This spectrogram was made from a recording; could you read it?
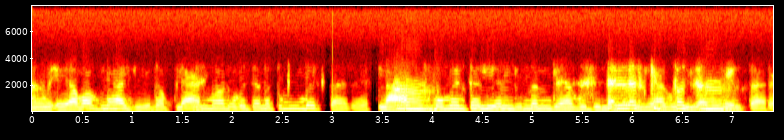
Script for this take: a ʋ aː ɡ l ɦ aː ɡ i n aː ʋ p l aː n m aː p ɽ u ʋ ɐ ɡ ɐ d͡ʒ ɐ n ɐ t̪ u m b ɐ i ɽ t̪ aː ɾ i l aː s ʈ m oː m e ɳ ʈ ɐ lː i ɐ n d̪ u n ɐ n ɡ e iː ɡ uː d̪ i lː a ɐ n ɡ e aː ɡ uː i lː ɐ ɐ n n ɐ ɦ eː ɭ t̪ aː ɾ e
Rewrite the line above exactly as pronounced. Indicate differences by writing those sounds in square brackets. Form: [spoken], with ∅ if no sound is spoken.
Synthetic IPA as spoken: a ʋ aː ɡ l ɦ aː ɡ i n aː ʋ p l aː n m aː [∅] ɽ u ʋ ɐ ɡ ɐ d͡ʒ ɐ n ɐ t̪ u m b ɐ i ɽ t̪ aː ɾ [e] l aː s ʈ m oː m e ɳ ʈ ɐ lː i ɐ n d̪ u n ɐ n ɡ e [aː] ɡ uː d̪ i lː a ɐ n ɡ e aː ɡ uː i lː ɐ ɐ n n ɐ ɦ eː ɭ t̪ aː ɾ e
